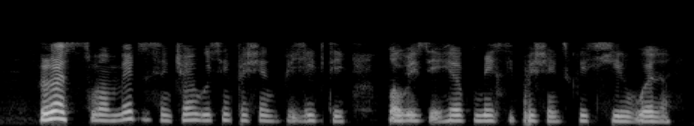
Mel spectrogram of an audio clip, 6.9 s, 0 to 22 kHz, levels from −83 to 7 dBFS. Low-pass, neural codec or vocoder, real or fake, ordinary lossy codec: 5.4 kHz; codec, 16 kHz in and 24 kHz out, 1.1 kbps, FireRedTTS-2 codec; fake; none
